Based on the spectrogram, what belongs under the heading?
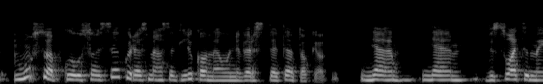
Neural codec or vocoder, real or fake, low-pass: codec, 16 kHz, 16 kbps, FunCodec, trained on Chinese and English, 50 frames a second; fake; 7.2 kHz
